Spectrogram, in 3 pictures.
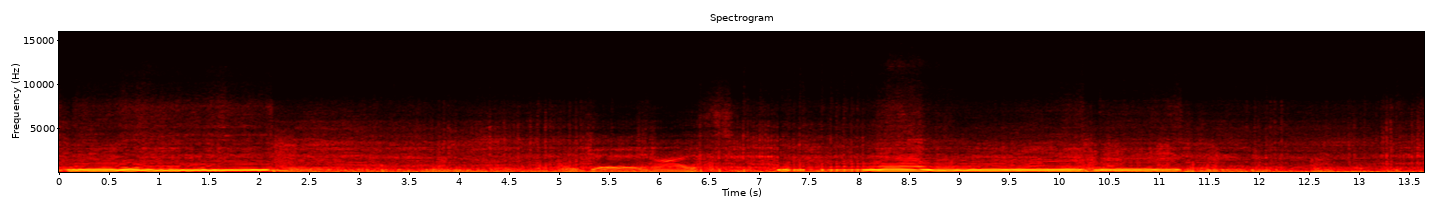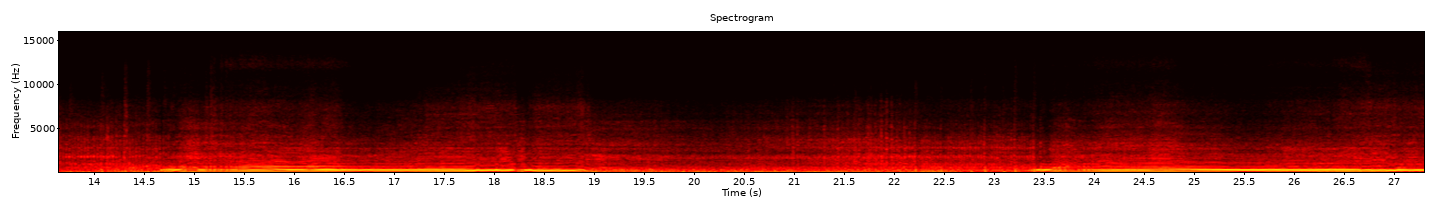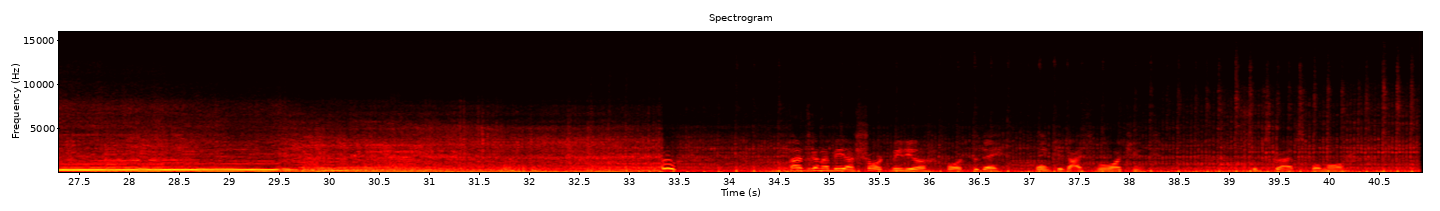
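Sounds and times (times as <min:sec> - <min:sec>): motorcycle engine revving: 0:00.0 - 0:40.9.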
